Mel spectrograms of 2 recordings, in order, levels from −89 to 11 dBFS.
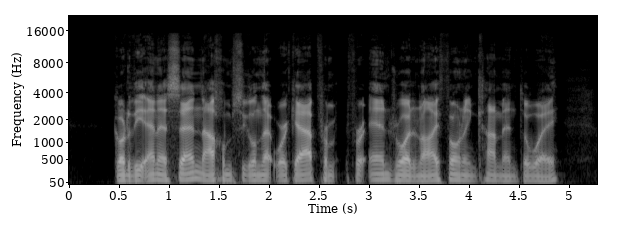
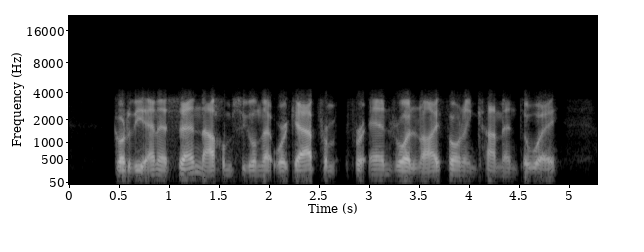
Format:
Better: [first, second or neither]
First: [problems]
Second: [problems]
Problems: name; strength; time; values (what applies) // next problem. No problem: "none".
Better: first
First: none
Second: phone-call audio; nothing above 3.5 kHz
